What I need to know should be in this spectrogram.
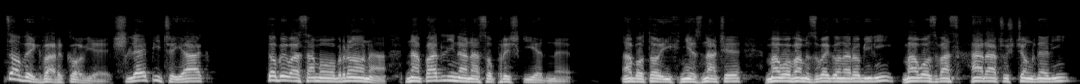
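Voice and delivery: high, loud indignant tirade; yelling back. A narrator's reading. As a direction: berate the crowd in self-defence. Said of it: "odwrzasnęła, rozglądając się".

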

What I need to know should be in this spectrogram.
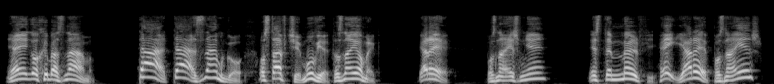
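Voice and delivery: very high, loud excited youth; young man's voice. A narrator's reading. Young robber recognising an old acquaintance, high and excited. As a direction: call out eagerly, pitched far up. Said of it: "młodym i dziwnie znajomym głosem".

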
